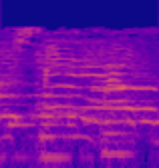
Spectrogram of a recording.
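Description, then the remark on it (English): A cat gives one long, drawn-out meow that wavers in pitch, fairly loud, with no talking around it. “We dancing cats on four legs. Cats.”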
